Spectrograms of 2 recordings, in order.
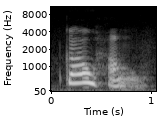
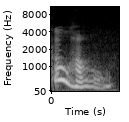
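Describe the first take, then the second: First: "Go home" pitched high, insistent; emphatic repeat. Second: Said in the usual way. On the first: Real, not acted. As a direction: push "Go home" up higher, as an order. Host repeats dismissal more emphatically.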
